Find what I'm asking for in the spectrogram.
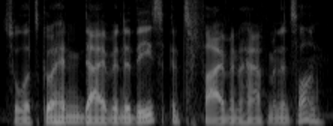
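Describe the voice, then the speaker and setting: A man's voice: fairly low pitch, fast talker, no echo. A man giving casual, rambling fan commentary as a reaction video host, his voice nasal and congested from a cold. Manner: rambling, hedging, informal.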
